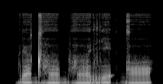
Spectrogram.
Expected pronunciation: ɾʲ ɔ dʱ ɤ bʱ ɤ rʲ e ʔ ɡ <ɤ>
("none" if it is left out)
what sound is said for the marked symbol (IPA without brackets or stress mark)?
ɔ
